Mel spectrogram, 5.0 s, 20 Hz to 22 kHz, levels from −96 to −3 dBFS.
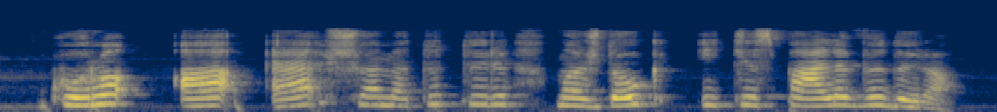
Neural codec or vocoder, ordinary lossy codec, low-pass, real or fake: none; MP3, 96 kbps; 7.2 kHz; real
